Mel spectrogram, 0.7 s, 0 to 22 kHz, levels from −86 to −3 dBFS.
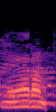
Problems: constant background noise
